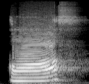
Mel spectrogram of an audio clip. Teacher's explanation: کوے کو زبان کی جڑ لگانے سے قاف ادا ہوتا ہے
